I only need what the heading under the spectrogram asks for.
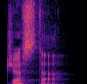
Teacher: turning that A into a schwa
